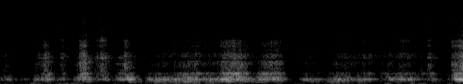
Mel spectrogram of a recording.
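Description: A wooden stylus scratches branch lines into a flat black-coated scratch art paper sheet with a few strokes. Dry, raspy scraping comes in short uneven bursts with a steady low-mid tone, and each stroke fades quickly between passes, ending on a louder final scrape.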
